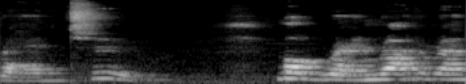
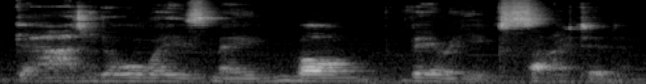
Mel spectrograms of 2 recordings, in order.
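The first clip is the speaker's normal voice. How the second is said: whisper; 6 semitones lower, 8 dB quieter than usual. A narrator's reading. Narrator drops to whisper.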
